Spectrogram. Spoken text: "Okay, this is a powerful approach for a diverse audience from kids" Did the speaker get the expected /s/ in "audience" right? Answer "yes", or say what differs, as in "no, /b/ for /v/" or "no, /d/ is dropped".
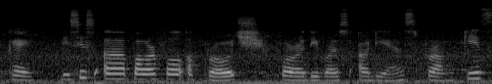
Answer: yes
